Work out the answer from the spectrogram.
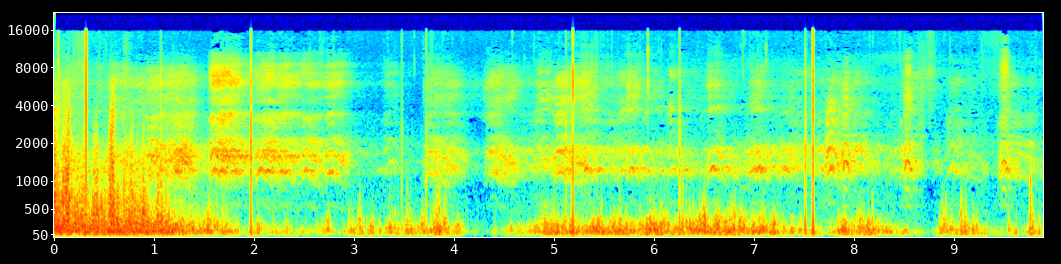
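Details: A murder of crows roosting in snow in Denver, many birds cawing at once in a dense, overlapping chorus of harsh repeated caws, with a steady low rumble underneath.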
